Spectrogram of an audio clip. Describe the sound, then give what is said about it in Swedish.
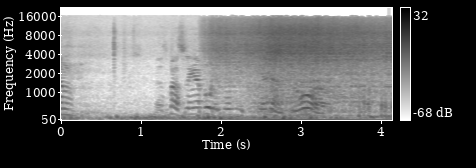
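A loud, steady sizzling hiss surges up partway through and holds as grill flames flare up over frying onions, with people talking over it. “Oj, det flammar upp rejält där borta vid lökarna just nu.”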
